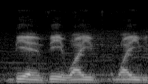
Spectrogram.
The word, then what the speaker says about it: BMW: basically Europe or by English speaking people always say BMW but in Germany they say BMV I'm like B BMV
